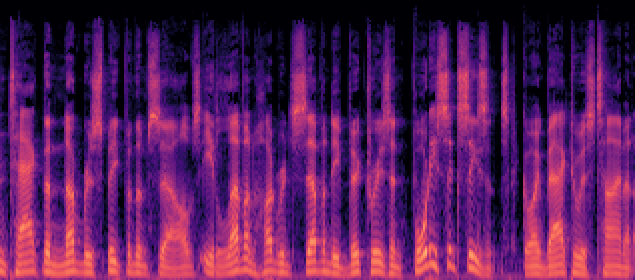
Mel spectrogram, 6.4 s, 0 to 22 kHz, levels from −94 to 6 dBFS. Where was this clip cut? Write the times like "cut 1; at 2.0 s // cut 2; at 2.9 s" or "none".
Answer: cut 1; at 5.1 s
